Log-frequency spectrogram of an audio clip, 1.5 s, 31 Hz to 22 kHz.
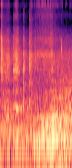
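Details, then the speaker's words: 2018 Toyota Kijang Innova Reborn 2.0 G manual, about 97,000 km, started in neutral with clutch pressed: quick clean catch settling straight into a steady low run with no stumbling; healthy start, no sign of weak battery or starter. "Pada saat kita starter mobil, pastikan bahwa nyalanya itu jreng. Karena apa? Kalau dia nyalanya tersendat, berarti ada kemungkinan permasalahannya bisa jadi di akinya sudah swak atau dinamo starternya yang bermasalah, jadi perlu diservis."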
